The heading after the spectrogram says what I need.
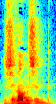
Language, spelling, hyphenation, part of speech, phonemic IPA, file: Dutch, zwanzen, zwan‧zen, verb, /ˈzʋɑn.zə(n)/, Nl-zwanzen.ogg
- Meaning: to joke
